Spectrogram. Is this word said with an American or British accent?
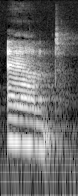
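American. It is said with an American accent, like 'and'. "V americké angličtině teta nebo mravenec obojí zní jako and"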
